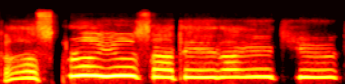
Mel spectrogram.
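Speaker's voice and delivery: imitating a disgusted castmate at her plate; high squeaky mock hate. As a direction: squeal it like a cartoon brat.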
